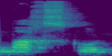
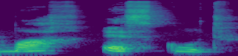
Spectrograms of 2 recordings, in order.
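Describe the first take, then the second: First: 'Es' is reduced and joined to 'mach'. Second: 'Es' is said as a separate syllable. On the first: "जब आप इसको ज्वाइन करेंगे तो ये माख्स कूट बन जाएगा" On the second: "इसका मतलब है माख एस कूट"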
